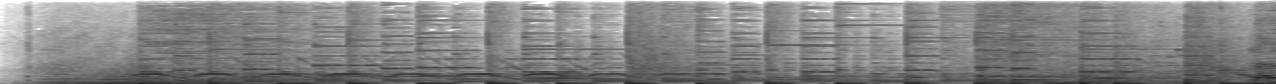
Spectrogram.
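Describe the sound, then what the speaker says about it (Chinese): A cartoon fire truck siren wails in repeated rising and falling sweeps over bouncy children's song music with a steady beat. It fades in and plays continuously throughout. "来啦来啦，消防车来啦，大家请让开，它跑得快。"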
